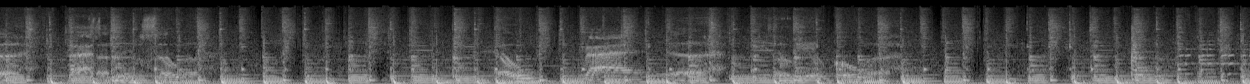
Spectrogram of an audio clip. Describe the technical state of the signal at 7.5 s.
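Low bit depth without dither is present at 7.5 s and throughout the clip. The likely cause is truncation to very few levels, which fits about 5 bits, so the error tracks the signal, giving grainy distortion roughly 20 dB below it that grows harsher as the sound quietens.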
